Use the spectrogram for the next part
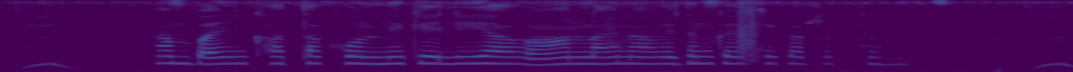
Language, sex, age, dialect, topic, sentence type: Hindi, female, 18-24, Awadhi Bundeli, banking, question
